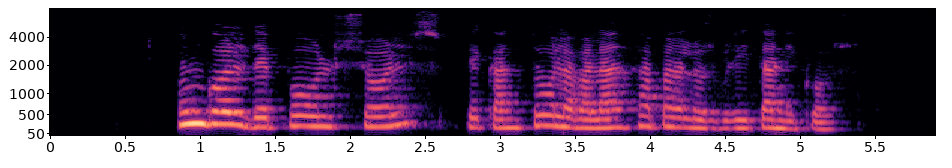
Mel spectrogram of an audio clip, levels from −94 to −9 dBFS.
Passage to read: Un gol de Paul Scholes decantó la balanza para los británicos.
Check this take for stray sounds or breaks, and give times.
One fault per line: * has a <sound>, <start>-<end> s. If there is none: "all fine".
all fine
